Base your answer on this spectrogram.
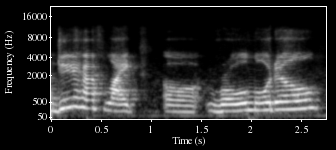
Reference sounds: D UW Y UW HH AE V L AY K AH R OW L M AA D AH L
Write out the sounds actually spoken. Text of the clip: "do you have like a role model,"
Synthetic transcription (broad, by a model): D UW Y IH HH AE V L AY K AH R OW L M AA D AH L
